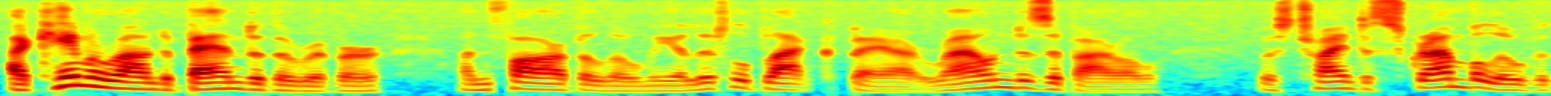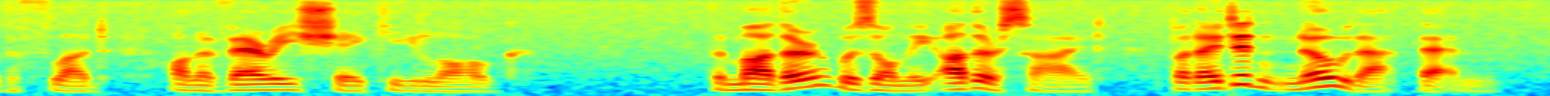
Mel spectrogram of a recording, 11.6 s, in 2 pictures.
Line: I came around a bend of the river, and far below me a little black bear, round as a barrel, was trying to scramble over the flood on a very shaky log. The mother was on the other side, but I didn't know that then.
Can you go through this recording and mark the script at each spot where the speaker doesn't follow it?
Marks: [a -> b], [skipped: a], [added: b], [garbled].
I came around a bend of the river, and far below me a little black bear, round as a barrel, was trying to scramble over the flood on a very shaky log. The mother was on the other side, but I didn't know that then.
